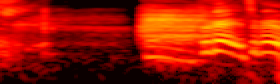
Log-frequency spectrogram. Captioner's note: laughs; sighs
